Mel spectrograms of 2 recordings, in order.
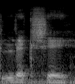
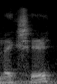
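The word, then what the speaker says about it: Lekshey: is my name so if I spell it out is t e n z i n l e k s h e y uh Lex so my name is Lex very nice to meet you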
